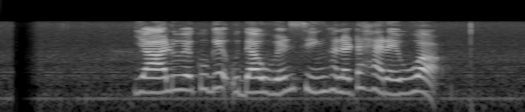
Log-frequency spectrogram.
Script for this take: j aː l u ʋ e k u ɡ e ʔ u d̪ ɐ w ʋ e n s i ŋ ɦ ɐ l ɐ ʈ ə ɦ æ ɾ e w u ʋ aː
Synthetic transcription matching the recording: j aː l u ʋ e k u ɡ e ʔ u d̪ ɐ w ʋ e n s i ŋ ɦ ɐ l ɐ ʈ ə ɦ æ ɾ e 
